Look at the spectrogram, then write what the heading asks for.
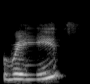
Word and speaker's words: Rieves: Founders Club I am with my friend Reeves that is correct last name pronunciation right that is right yeah because it's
